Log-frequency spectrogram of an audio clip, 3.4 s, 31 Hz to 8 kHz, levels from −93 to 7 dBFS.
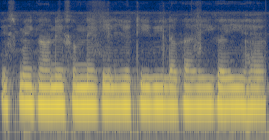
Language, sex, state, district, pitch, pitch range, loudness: Hindi, male, Arunachal Pradesh, Lower Dibang Valley, 125 Hz, 120-125 Hz, -13 LUFS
